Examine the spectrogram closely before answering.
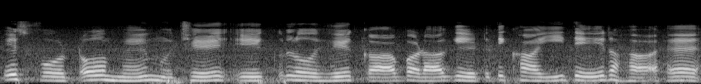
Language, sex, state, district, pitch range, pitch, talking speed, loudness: Hindi, female, Madhya Pradesh, Katni, 170-195 Hz, 180 Hz, 110 wpm, -14 LUFS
